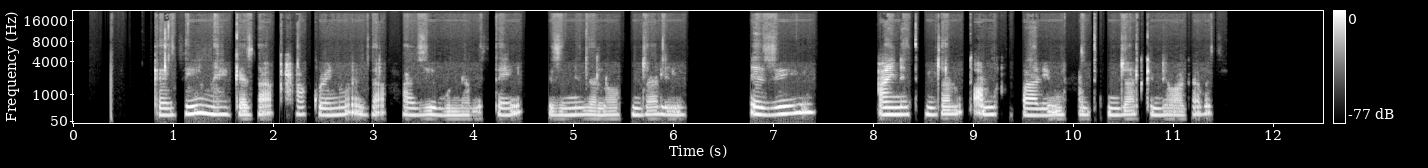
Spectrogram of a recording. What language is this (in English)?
Tigrinya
